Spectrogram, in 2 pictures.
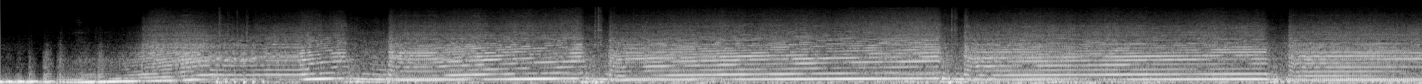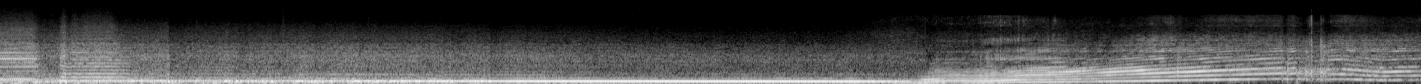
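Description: Honda Civic Type R EP3's 2.0-litre K20 four-cylinder held at a steady engine speed on launch control, then accelerating hard through several upshifts. The pitch climbs and drops sharply at each shift, then holds a steady high note for several seconds. Near the end another EP3 Civic Type R with an Idol cat-back exhaust revs up and drops back.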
